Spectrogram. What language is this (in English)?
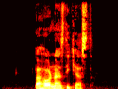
Persian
